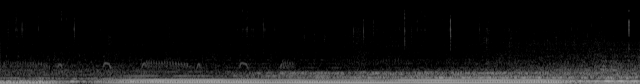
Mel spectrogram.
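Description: An elephant snaps twigs while feeding.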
